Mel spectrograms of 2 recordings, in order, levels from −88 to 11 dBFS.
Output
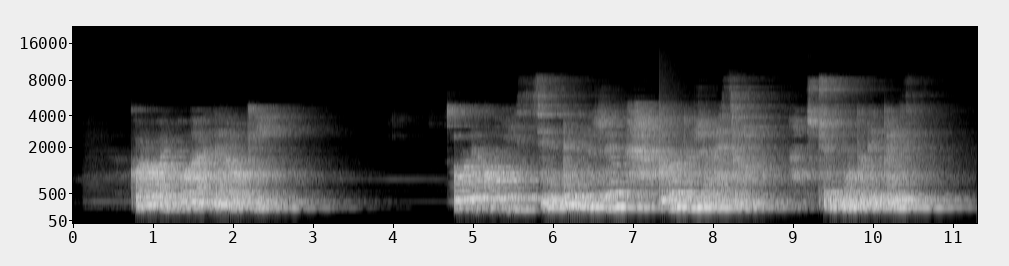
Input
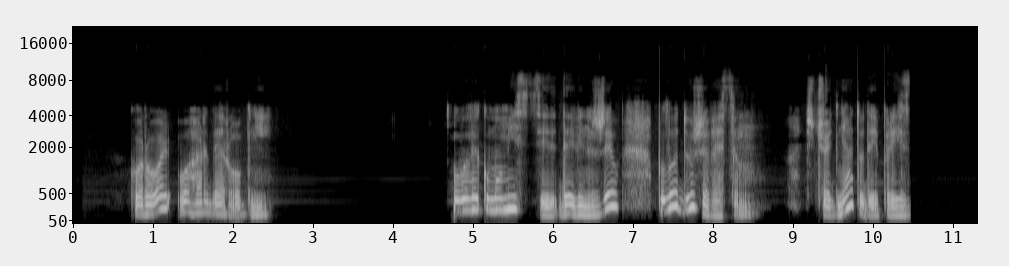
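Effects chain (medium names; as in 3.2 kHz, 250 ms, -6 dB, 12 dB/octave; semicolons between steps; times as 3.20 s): time-frequency box 9.06–9.79 s, 620–6400 Hz -9 dB; low-pass that closes with the level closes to 1.5 kHz, closed at -22 dBFS; rippled Chebyshev high-pass 240 Hz, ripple 9 dB; plate-style reverb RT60 1.6 s, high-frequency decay 0.85×, DRR -7 dB; trim +8.5 dB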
